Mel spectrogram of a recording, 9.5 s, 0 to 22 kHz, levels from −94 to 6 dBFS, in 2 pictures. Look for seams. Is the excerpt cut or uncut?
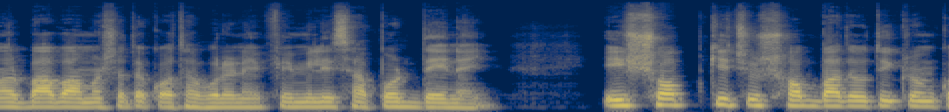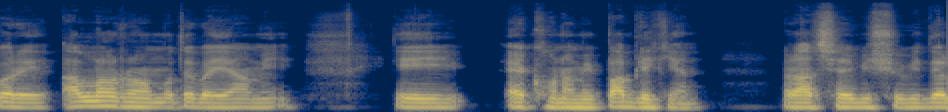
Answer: cut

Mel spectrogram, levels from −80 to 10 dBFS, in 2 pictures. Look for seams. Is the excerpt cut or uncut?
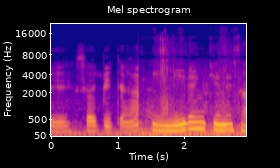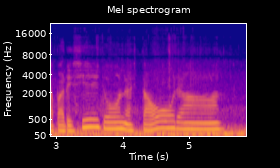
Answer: uncut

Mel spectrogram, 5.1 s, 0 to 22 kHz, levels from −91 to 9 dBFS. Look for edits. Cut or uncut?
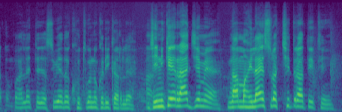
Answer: cut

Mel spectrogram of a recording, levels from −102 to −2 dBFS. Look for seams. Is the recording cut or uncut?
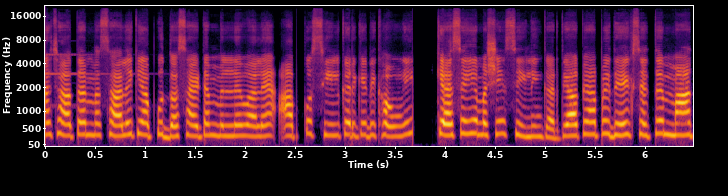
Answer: cut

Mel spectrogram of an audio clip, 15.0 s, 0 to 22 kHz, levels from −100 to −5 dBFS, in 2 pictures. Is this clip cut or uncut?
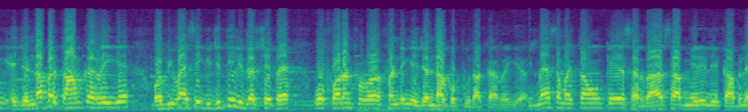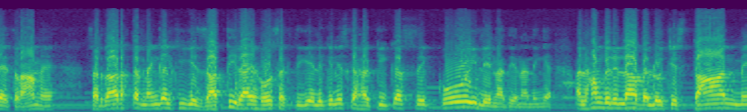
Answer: uncut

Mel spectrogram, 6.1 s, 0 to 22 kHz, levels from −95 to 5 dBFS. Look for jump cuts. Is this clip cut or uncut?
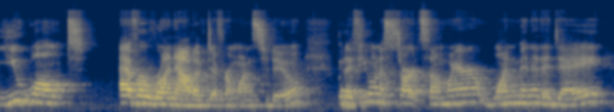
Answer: uncut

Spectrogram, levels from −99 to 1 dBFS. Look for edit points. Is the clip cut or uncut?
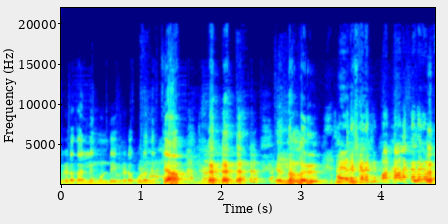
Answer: uncut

